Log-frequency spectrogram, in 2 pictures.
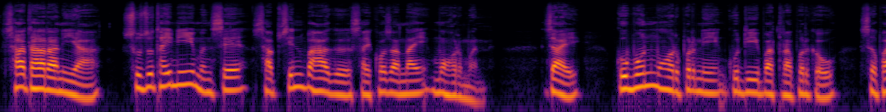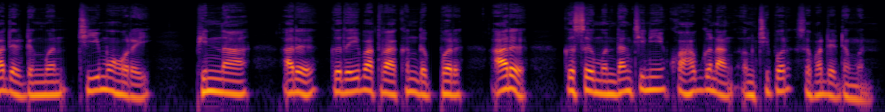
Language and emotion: Bodo, neutral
